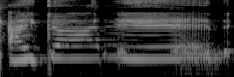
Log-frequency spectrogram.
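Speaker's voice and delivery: high, soft, drawn-out near-sob; mock-weepy, slow and small; retold tearful news. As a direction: imitate being about to burst into tears. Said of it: "I just started bawling".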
